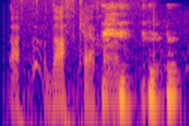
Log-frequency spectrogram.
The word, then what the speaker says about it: DOScathlon: DOScathlon.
